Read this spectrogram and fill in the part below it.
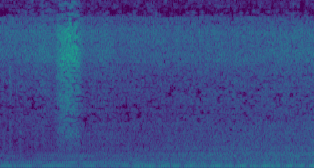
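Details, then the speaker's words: Split air conditioner outdoor unit after replacing the fan motor capacitor, whose failure had slowed the fan and tripped high-pressure protection: a steady fan rush at higher speed with an even low compressor hum. Normal running. "Yo creo que ahí ya se dieron cuenta cómo arrancó y que se nota la mayor velocidad y el viento que está tirando."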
